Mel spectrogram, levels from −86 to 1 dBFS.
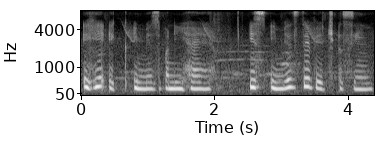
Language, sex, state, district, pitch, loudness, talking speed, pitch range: Punjabi, female, Punjab, Kapurthala, 240 Hz, -16 LUFS, 135 wpm, 230-280 Hz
